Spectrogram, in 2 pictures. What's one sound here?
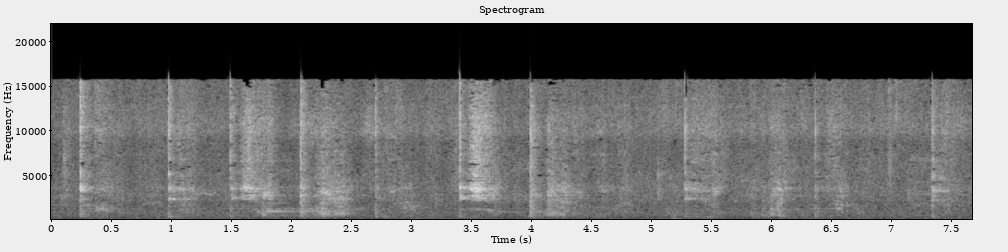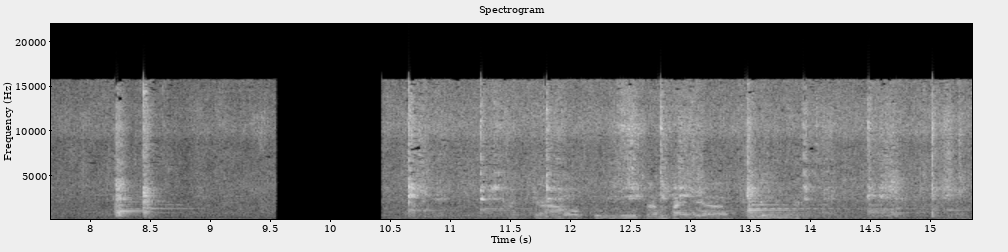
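A metal spoon scrapes and clinks against a metal wok while stirring.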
